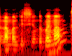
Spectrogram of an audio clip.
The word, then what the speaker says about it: Bly Manor: No se dice Bly Manor, se dice Bly Manor. – Ok, Bly Manor.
